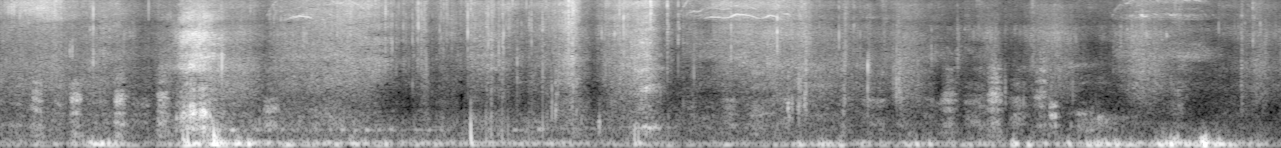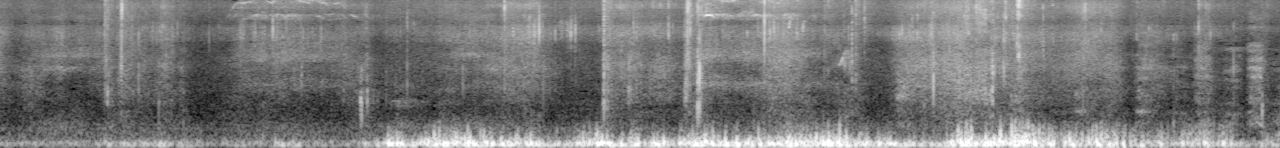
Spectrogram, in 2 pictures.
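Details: A Golden Retriever outdoors in fine, rain-free weather, waiting outside for an expected visitor, pants in low, rhythmic breathy bursts, several each second, with faint outdoor rustling.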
